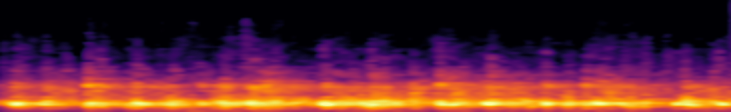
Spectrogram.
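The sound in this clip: Galloping horse hooves clatter on the ground in a fast, continuous run of sharp hoofbeats that stay evenly loud throughout.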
